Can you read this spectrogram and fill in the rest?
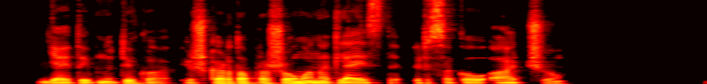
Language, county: Lithuanian, Vilnius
